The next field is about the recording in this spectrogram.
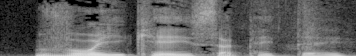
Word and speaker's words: Voi che sapete: Now, the aria is Voi che sapete? Is that it? Did I say it right? – You said it right.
